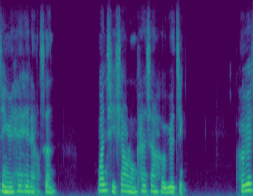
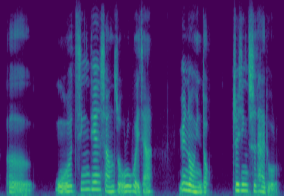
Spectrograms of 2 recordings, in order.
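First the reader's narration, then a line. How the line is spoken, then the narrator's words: Energetic, slightly hoarse. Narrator (Chinese): 柯景瑜立刻精神抖擞地，声音还有些哑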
